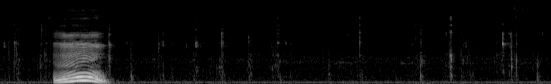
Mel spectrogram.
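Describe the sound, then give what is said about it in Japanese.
Quiet chewing of a teriyaki egg sandwich: soft, irregular mouth clicks and smacks scattered over several seconds, following a brief loud voiced hum at the start. “では咀嚼音がしますんで、いただきます。ご注意ください。”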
